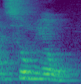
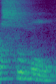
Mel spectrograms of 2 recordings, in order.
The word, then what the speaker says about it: sumo: two karate judo sumo this is what we speak like in india but then it is karate it is judo and sumyo it is not sumo it is that is the japanese word these are forms of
